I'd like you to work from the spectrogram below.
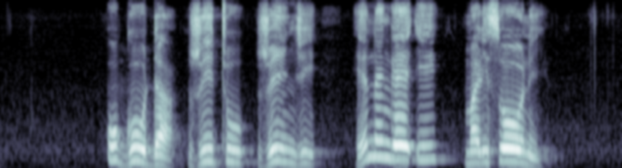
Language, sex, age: Venda, male, 26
